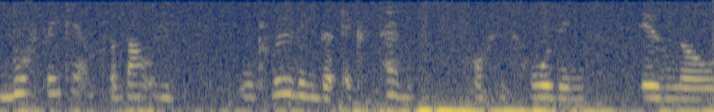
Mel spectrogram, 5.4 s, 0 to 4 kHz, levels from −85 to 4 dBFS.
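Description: Speech over a narrowband call path, with nothing above 4 kHz, which fits G.711. There is short concealed packet loss from 1.02 to 1.06 s. Audio went missing and the receiver filled the gap by extending the previous sound, leaving a brief smear.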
